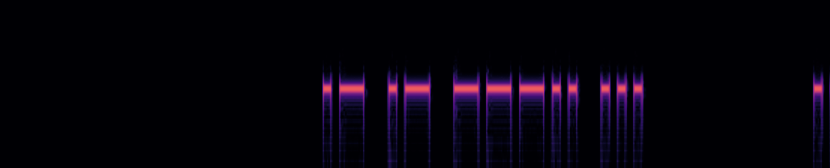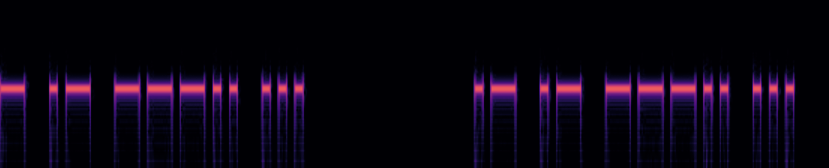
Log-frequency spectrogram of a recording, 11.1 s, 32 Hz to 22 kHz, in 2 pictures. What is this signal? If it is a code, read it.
Morse code, heard as a keyed tone, about 22 wpm, 700 Hz. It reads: AA8S AA8S AA8S
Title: USA Call Signs - 4 Characters - Repeated 3x - 22wpm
